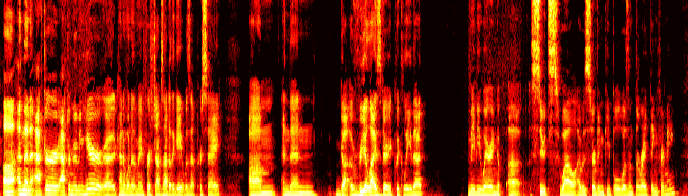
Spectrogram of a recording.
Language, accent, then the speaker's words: English; Southern California, United States; born or raised there; also born or lived in Manila, Philippines / Berkeley, California; now in New York City, United States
